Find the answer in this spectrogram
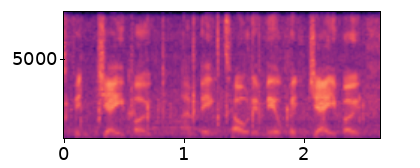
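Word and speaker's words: Vinjebo: I will always take a pronunciation correction, and it's Vinjabo.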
